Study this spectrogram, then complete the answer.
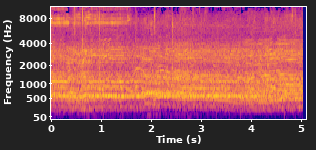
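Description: Loud live music plays through speakers in a large echoing hall.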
